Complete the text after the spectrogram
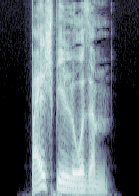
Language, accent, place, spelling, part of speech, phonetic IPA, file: German, Germany, Berlin, beispiellosem, adjective, [ˈbaɪ̯ʃpiːlloːzm̩], De-beispiellosem.ogg
- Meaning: strong dative masculine/neuter singular of beispiellos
